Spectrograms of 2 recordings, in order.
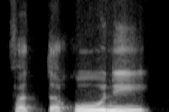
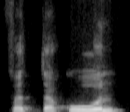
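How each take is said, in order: First: فاتقوني slow and louder, ending in long ee; Ya'qub's added ya. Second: Said in the usual way. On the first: Shown as a demonstration. Teacher reading it as Ya'qub does, فاتقوني with drawn-out final ee. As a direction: hold a long ee after the n of فاتقوني. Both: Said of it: "اقرأها يعقوب".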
